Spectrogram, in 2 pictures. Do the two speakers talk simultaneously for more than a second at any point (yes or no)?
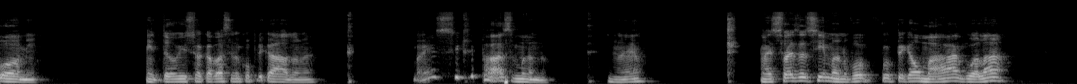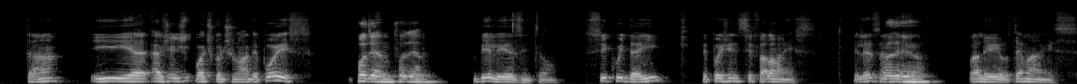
no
